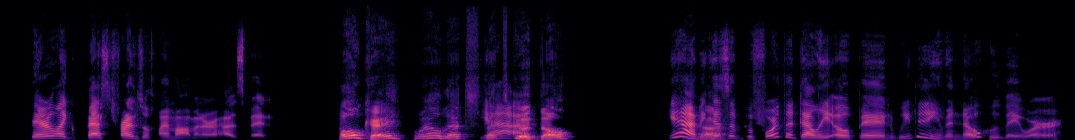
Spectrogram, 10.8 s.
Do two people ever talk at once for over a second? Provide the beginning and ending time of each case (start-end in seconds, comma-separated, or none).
none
